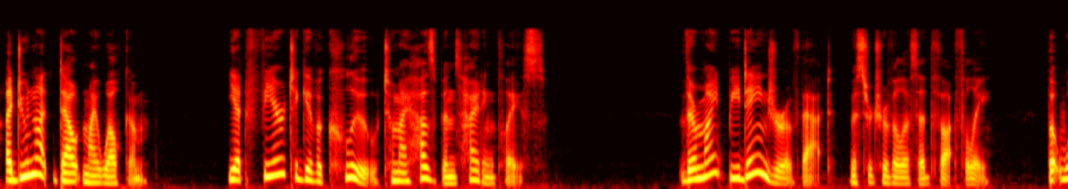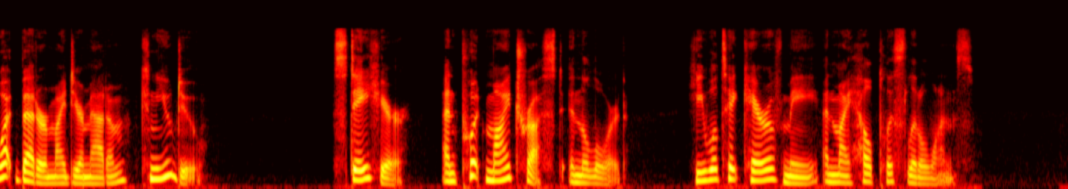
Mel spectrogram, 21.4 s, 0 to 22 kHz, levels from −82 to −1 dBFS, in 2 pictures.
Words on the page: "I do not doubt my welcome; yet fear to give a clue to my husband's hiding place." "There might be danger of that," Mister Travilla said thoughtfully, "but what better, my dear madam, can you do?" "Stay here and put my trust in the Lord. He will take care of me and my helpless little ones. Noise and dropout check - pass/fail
pass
